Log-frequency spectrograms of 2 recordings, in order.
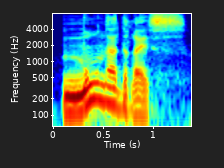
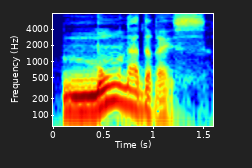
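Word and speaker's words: mon adresse: use adjective possessive masculine monad monad my address monad monad okay you can hear now this little link so you've got to pronounce this n monad monad okay and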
